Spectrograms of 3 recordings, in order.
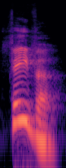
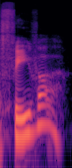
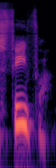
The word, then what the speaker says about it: FIFA: FIFA. FIFA. I got the fever.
